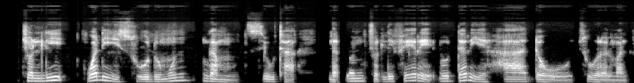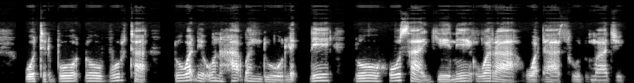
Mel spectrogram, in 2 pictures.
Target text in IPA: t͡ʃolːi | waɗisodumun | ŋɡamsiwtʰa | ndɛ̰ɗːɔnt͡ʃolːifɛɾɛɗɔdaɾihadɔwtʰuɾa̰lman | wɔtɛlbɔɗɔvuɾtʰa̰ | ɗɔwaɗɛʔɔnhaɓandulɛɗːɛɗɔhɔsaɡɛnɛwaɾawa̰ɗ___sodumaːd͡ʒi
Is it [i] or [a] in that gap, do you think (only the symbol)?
a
